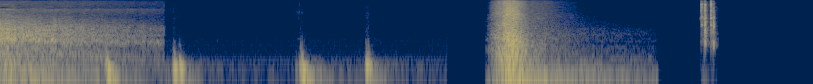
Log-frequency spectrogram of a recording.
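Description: Dramatic edited sound effects: a heavy impact hit dies away, then two pairs of low heartbeat-like thumps, then a second impact hit about two and a half seconds in, and a short click near the end.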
